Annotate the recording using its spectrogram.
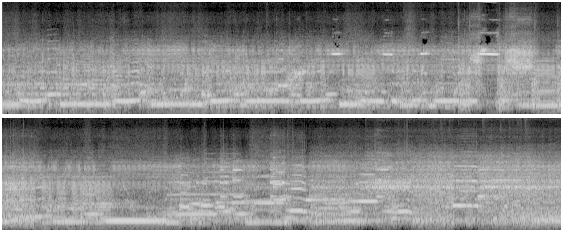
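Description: Two electric guitars played live through effects pedals in a noise-rock improvisation: held notes that bend and slide over a dense, distorted layer, with a sharp crackle about ten seconds in.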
